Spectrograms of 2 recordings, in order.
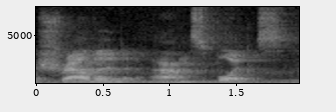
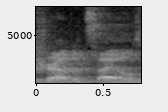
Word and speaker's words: Shrouded Spoils: Sorry, at first I thought it was Shrouded Sails, but it's Shrouded Spoils. Shrouded Spoils. And that's more difficult to say than you think. Yes. You got to say it like Shrouded Spoils.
